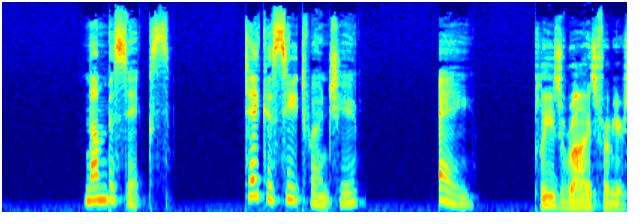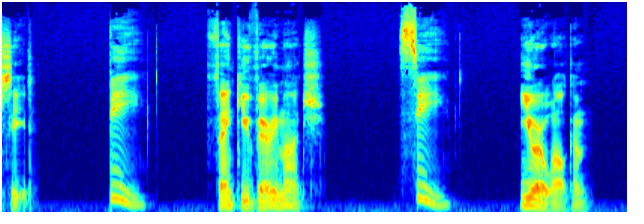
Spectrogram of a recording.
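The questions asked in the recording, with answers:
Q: Take a seat, won't you?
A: B: Thank you very much.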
